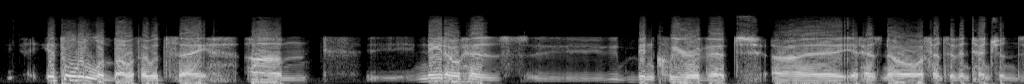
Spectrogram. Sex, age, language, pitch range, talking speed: male, 30-49, English, 90-100 Hz, 115 wpm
